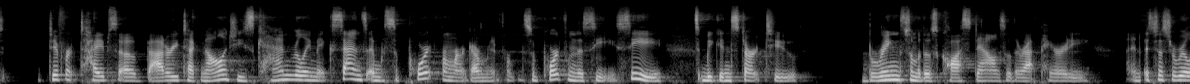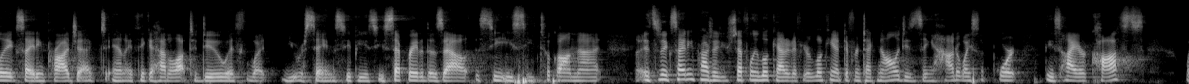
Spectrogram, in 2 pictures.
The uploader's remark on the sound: Was recorded before a live audience in Los Angeles at Voltility’s US Energy Storage Market Outlook 2024, hosted by Milbank LLP.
